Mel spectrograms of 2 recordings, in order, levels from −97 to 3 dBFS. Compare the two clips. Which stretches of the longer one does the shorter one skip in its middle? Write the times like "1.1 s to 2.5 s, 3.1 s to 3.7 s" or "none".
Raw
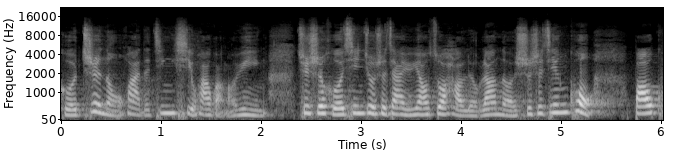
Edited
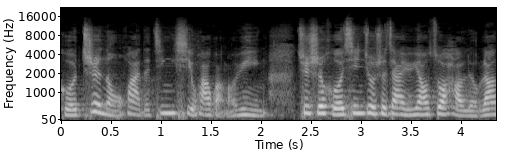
none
